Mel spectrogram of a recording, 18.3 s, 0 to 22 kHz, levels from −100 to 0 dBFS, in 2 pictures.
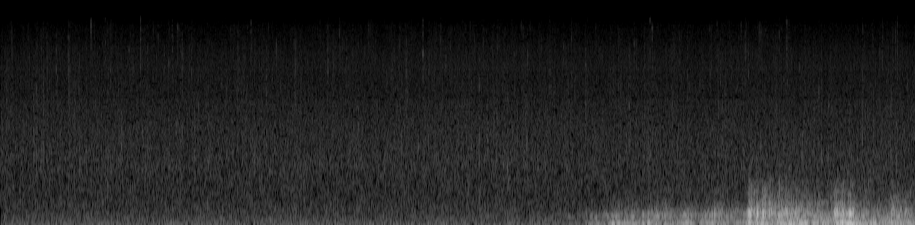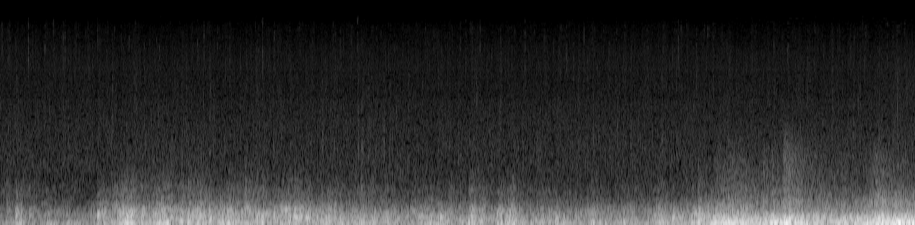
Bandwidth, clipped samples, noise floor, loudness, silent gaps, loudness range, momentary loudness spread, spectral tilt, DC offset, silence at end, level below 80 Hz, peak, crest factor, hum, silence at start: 1.6 kHz; under 0.1%; -66 dBFS; -28 LUFS; none; 17 LU; 22 LU; -10.5 dB/octave; under 0.1%; 0 s; -26 dBFS; -2 dBFS; 24 dB; none; 6.1 s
